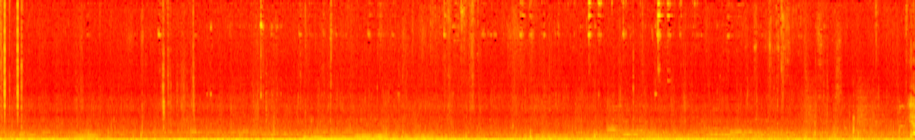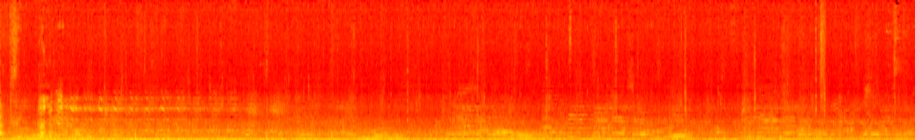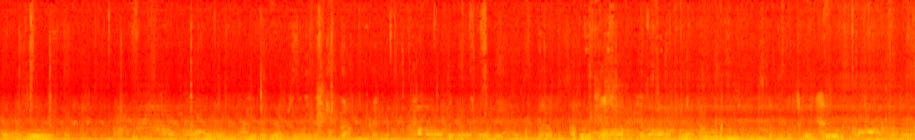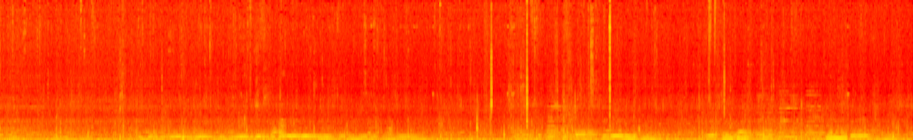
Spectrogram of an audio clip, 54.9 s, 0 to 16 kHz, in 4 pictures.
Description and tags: saxophonist on horned bridge bristol
Recorded on Edirol R1 using internal mics, back in the days when I used to use it as an MP3 player as well. Sunny day in Bristol some years ago, I'm walking whilst recording, people are talking, some bloke is playing a saxophone, seagulls are doing what they do.
talking, saxophone, walking, street-sounds, city, seagulls, bristol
